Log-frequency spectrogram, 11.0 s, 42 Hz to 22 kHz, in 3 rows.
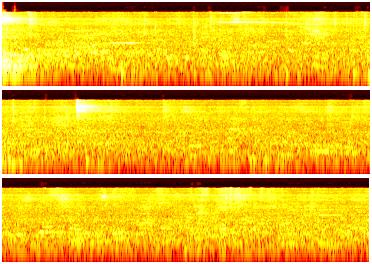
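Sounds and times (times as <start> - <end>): large hall background noise: 0.0 - 11.0.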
